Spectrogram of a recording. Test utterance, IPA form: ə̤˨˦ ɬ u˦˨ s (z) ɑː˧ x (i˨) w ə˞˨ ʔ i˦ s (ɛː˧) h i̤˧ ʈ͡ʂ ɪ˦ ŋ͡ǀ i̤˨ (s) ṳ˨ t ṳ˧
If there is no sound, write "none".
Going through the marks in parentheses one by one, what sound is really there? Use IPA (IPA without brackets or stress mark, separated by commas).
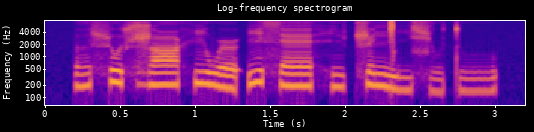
ʐ, i˧, ɛː˧, ɕ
